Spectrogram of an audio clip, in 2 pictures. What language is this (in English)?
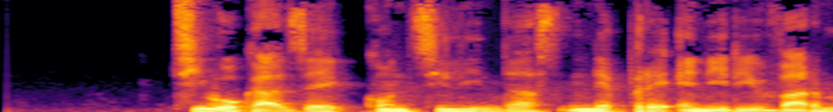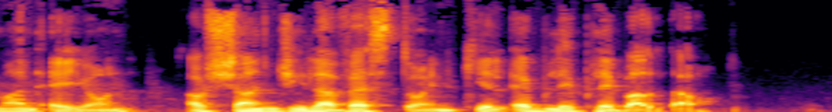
Esperanto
